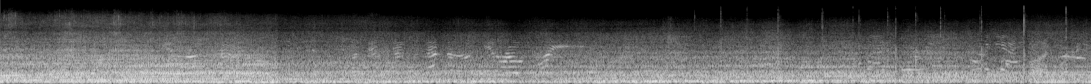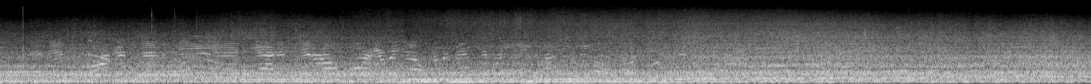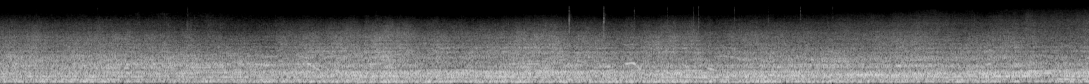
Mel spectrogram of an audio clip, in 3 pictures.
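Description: A pack of dirt modified race cars running together on a dirt oval, their engines forming a loud, steady, layered drone that eases slightly about three seconds in.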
